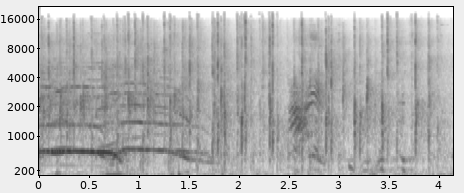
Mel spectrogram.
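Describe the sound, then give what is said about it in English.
An audience applauds an audience member who has just won a prize, with quick, scattered claps that carry on throughout, opening with a voice or whoop rising above the crowd before the clapping thins toward the end. “On peut applaudir”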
